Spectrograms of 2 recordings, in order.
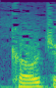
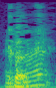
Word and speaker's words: Koch: You say Coach or Koch or... It's Greg Koch is the way I pronounce it. – Yeah, I would as well, and I've heard him... – Cook. – It yeah, is I think cook. It is Cook, but I've heard it him say cook.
